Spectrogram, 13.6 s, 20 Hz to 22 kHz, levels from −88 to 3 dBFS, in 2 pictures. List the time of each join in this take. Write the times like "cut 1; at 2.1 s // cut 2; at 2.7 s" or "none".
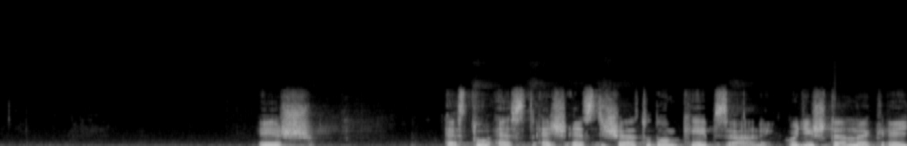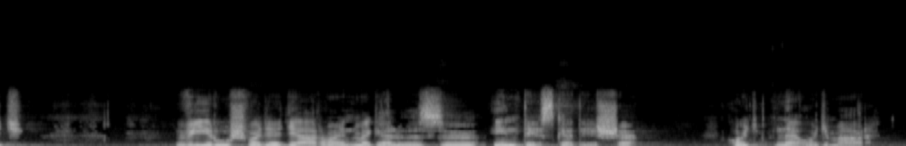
cut 1; at 5.8 s // cut 2; at 10.4 s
